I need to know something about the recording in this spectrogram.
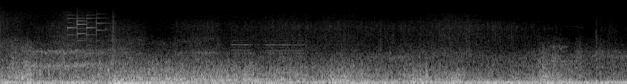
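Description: A car engine rumbles low as the car drives slowly.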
